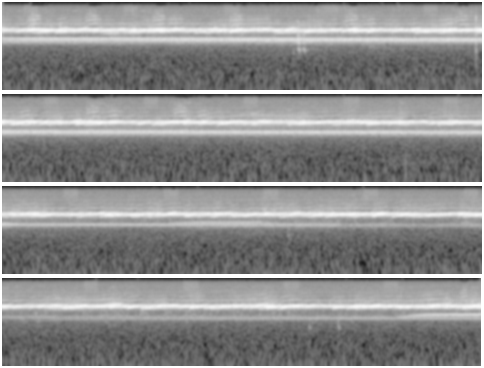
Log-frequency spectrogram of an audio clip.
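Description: A dense spring chorus: long, steady toad trills under a mass of high, shrill peeper notes.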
